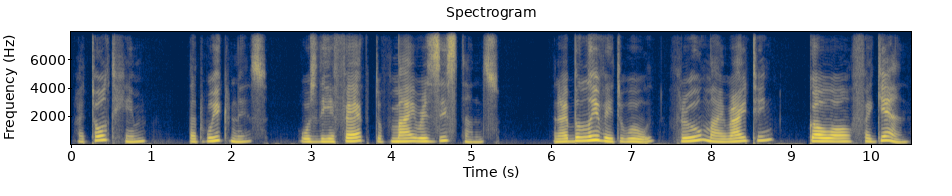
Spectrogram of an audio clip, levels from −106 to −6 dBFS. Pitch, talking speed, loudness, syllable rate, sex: 230 Hz, 125 wpm, -19 LUFS, 3.8 syllables/s, female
